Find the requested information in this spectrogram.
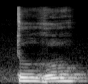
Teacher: Tu biasa ujung lidah bertemu gigi, lalu hu di tenggorokan bagian bawah. Hu ya, seperti itu ya, tebal ya.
